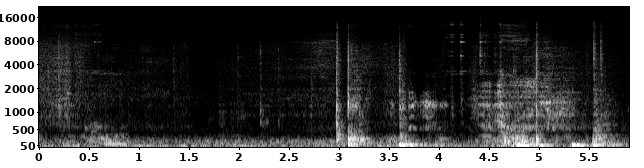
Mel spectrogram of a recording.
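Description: Handling noise of a hand tool being worked under a sink: low rumbling and shuffling, then several sharp clicks and knocks in the second half.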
